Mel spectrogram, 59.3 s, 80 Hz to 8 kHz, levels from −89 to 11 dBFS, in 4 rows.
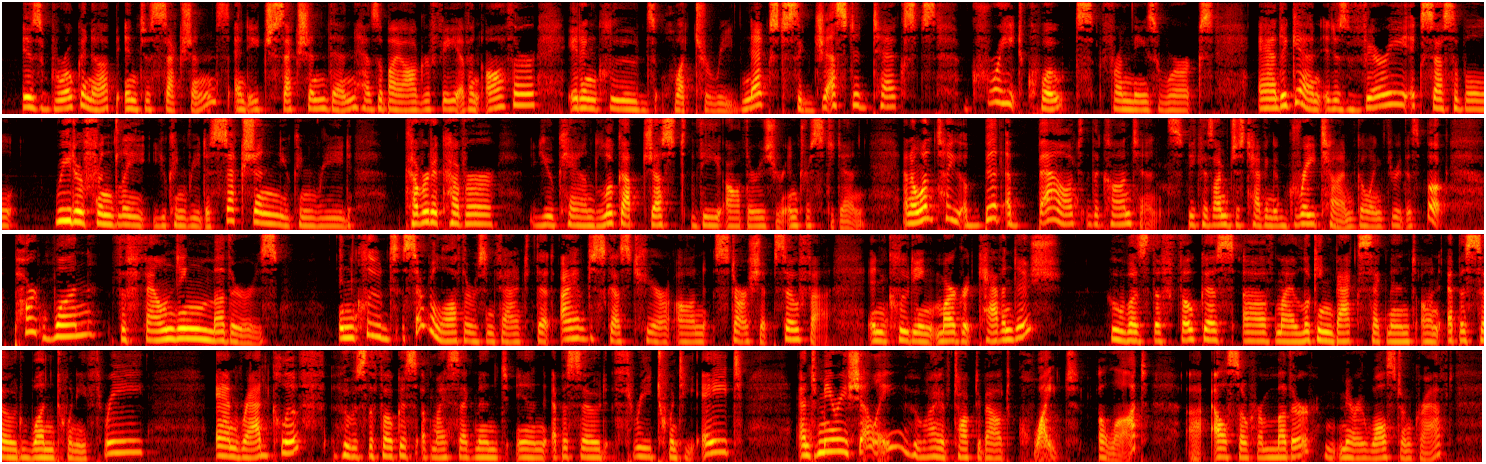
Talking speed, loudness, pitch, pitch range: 145 wpm, -26 LUFS, 180 Hz, 165-205 Hz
